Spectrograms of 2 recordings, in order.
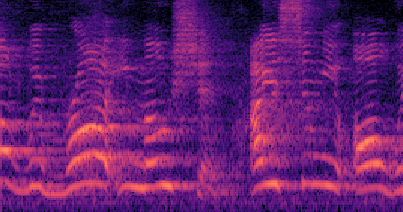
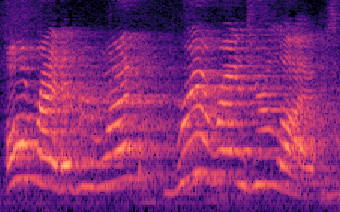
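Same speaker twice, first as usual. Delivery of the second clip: commanding; 3 semitones higher, 7 dB louder than usual. Acted. Addressing crowd.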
